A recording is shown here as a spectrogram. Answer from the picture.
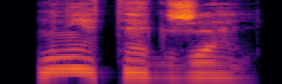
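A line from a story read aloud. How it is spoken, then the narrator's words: Sigh. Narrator (Russian): вздохнула она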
